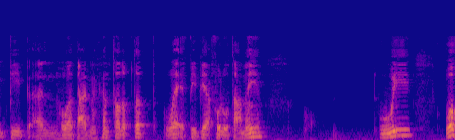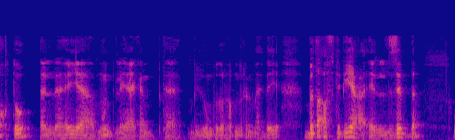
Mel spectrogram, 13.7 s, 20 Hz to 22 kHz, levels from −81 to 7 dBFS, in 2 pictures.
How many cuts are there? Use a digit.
0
